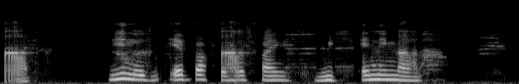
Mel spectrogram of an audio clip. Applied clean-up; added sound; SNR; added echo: neural diffusion model UNIVERSE++.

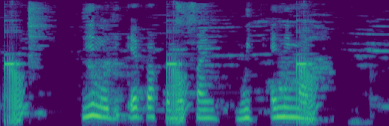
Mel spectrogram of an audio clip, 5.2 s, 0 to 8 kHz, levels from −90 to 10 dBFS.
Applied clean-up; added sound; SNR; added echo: classical method spectral subtraction.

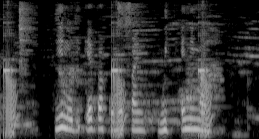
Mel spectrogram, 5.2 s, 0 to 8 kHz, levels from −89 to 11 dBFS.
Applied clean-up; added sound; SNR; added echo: none; Chink, clink; 4 dB; none.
